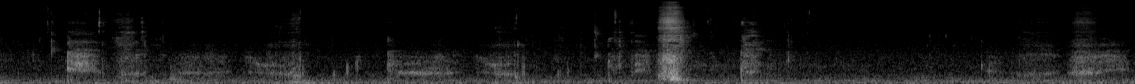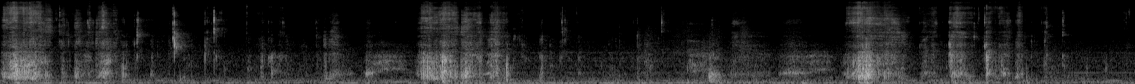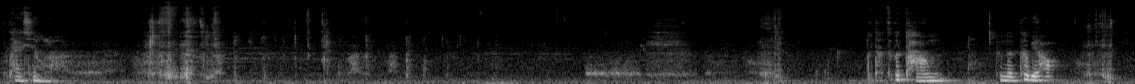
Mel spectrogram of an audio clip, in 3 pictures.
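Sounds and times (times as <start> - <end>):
person chewing: 0.4 - 1.7, 11.4 - 18.8, 19.8 - 22.8, 24.0 - 29.2, 33.4 - 34.0.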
